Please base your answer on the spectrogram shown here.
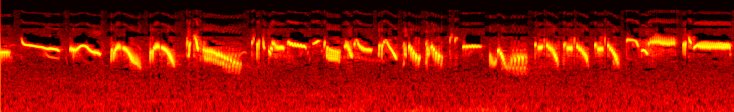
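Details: Lark pouring out a continuous high song of quick arched whistles and slurred chirps, repeated several times a second, with brief lower rasping dips; no other sounds stand out.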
